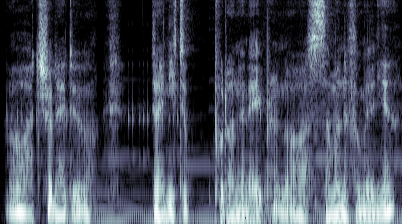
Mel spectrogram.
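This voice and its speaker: A man's voice: sits low, animated, fairly quick, vocal fry, a little mellow, soft background music. A man voicing a sweet, anxious, eager young ranger in a fantasy game, polite and a little hesitant. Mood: curious, excited. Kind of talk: reading video game dialogue aloud in character.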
